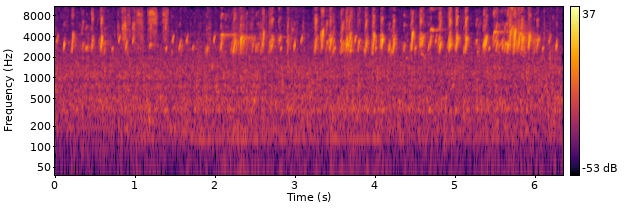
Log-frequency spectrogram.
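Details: European goldfinch twittering chatter used to stimulate other goldfinches to sing: dense bursts of high, quick, tinkling notes with liquid trills, rising in intensity toward the end, with no pause longer than a moment.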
